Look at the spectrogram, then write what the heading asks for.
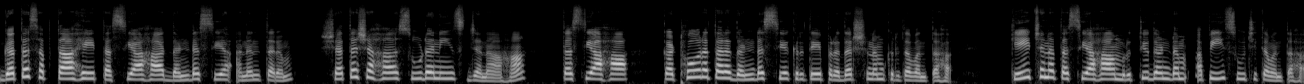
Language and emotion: Sanskrit, neutral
